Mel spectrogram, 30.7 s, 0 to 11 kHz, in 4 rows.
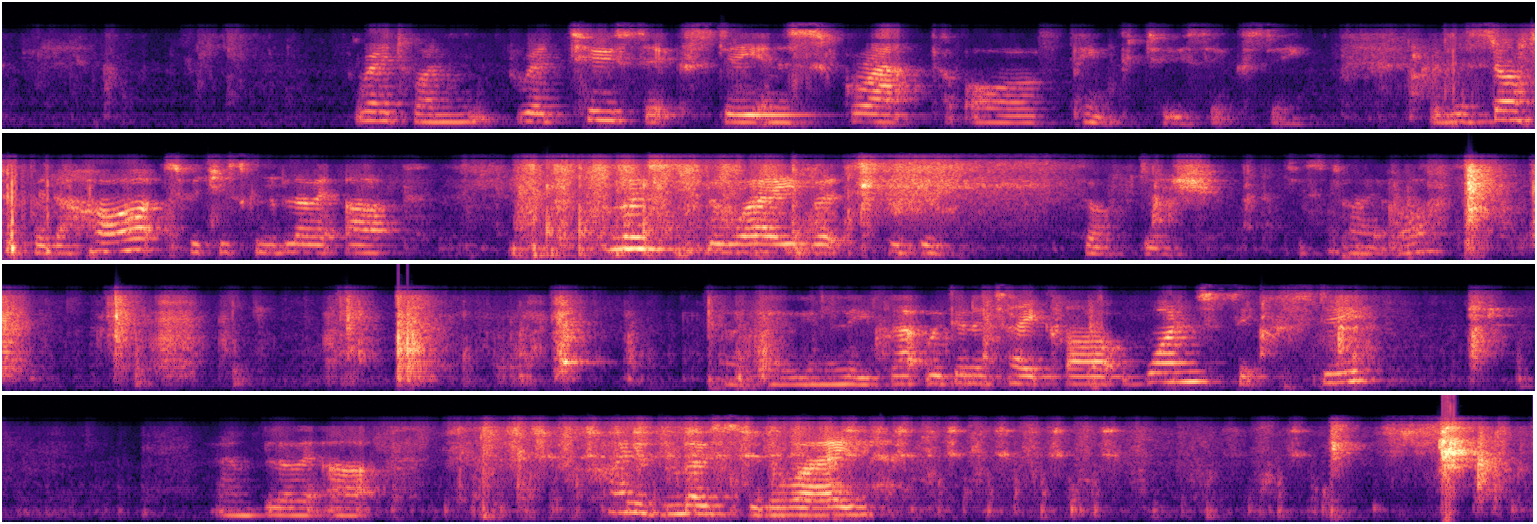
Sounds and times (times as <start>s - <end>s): Speech: 1.8s - 9.8s, 10.5s - 15.0s, 18.9s - 22.3s, 24.1s - 25.0s, 25.8s - 27.6s.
